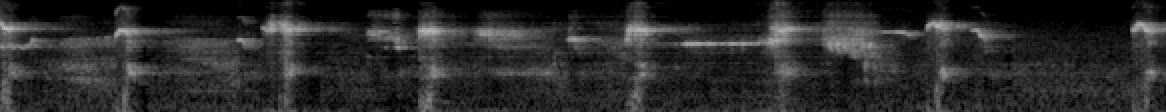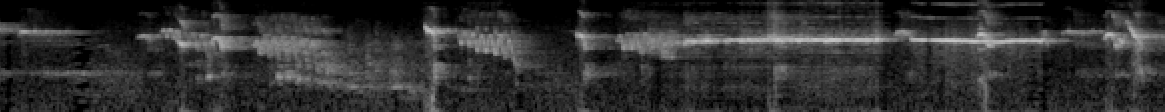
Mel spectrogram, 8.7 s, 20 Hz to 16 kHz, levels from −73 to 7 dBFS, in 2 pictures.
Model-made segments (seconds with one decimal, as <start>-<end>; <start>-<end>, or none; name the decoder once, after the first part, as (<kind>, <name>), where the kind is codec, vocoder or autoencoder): 1.0-3.3 (codec, SNAC); 6.8-7.7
